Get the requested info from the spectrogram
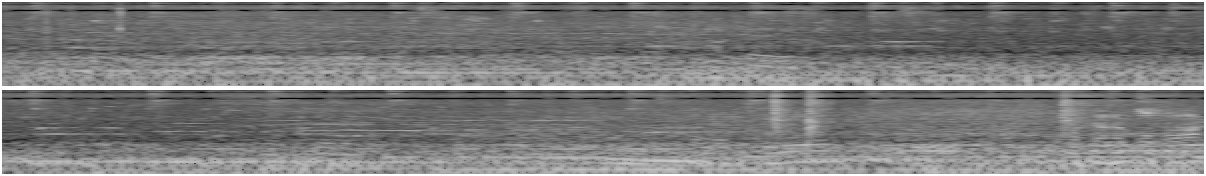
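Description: Street traffic noise: motor vehicle engines running and passing, a steady rumble with an engine hum that swells in the second half.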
